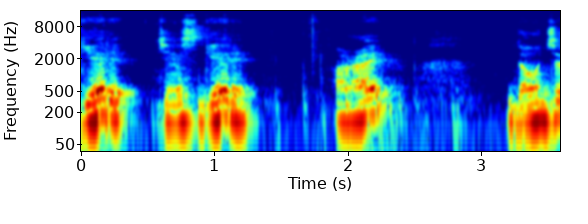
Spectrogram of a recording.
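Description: A paper comic book rustles as a man handles it.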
